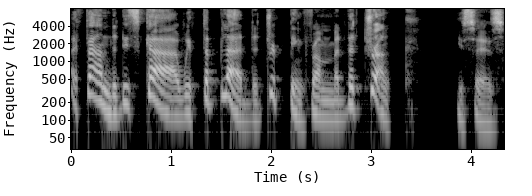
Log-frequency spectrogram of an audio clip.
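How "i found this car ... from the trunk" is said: heavy, exaggerated, laid-on Italian accent. Narrating a game scene, voicing Officer Gillespie in his heavy Italian accent. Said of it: "In his heavy Italian accent".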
